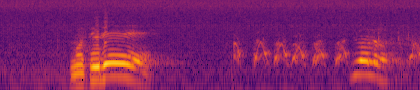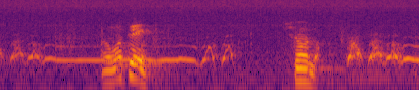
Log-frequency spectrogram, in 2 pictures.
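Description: A man speaks loudly and with animation nearby.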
